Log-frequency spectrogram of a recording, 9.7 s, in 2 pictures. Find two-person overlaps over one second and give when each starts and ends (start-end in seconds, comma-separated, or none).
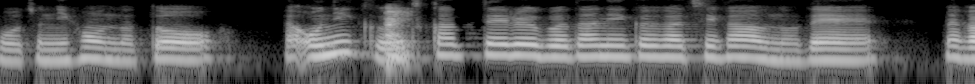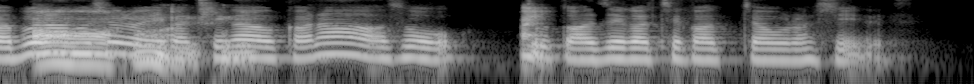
5.0-6.2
